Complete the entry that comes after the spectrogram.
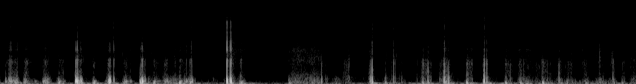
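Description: A needle taps and scratches into the surface of a solid melamine foam sponge with a grey top, held in one hand. Soft, dull, low-heavy taps come in a quick irregular patter, and a brief hissy scratch sounds around the midpoint. Each tap dies away almost instantly.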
